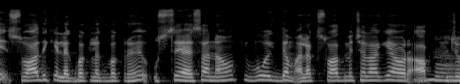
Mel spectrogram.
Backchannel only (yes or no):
no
